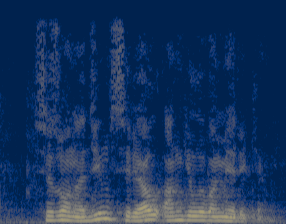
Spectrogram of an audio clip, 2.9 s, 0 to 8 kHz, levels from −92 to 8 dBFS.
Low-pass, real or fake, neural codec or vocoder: 7.2 kHz; real; none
